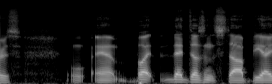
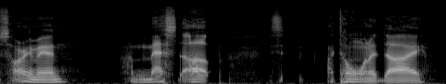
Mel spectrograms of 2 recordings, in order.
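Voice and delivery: put-on crying voice. Retelling words to his dad in the emergency room, imitating own past crying. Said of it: "crying, being like".

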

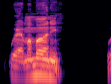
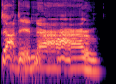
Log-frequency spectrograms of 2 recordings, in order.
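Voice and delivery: put-on screaming voice, pitched higher; 7 semitones higher than usual. Recapping a story where Harry's father falls, retelling Harry's scream. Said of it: "Harry's just screaming like".

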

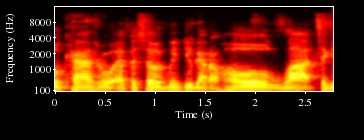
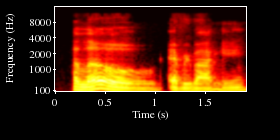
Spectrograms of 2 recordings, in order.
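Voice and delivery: smooth late-night radio DJ voice; 2 semitones lower than usual. Greeting everybody at the start, in a quiet storm radio voice. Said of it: "doing this all quiet storm voice".

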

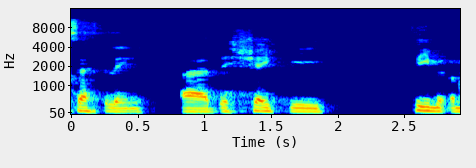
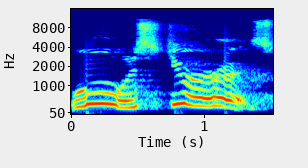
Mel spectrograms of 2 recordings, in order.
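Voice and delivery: mock Scottish accent, much higher, louder; 7 dB louder than usual. Retelling how others on an advert shoot teased a Scottish teammate: fake Scottish accent. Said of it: "they're all doing their Scottish impression".

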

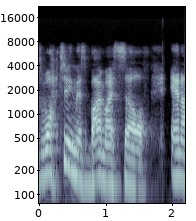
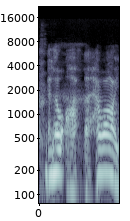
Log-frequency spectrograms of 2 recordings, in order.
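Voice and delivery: put-on British accent. Complaining about an accent in James Wan's movie, doing Amber Heard's fake British accent. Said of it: "You are not British".

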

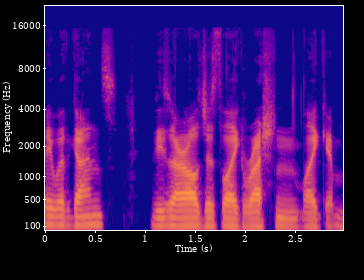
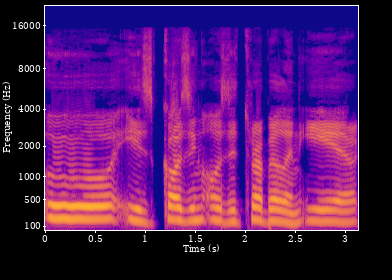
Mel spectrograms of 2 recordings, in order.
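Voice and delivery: put-on French accent with drawn-out ooh; 8 semitones higher, 6 dB louder than usual. Retelling what a woman said coming in the door, imitated French accent. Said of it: "she has a French accent".

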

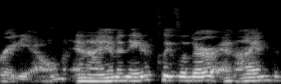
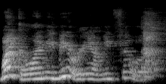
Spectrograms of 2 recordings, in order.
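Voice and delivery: play-acted cross, mad voice, pitched up; 6 semitones higher than usual. Explaining a mother's habit of mixing up names when mad; imitating an angry mother. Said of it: "my mother used to do it when she was mad".

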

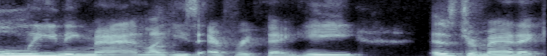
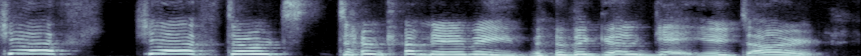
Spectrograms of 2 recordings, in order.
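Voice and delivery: yell pitched way up high; 14 semitones higher than usual. Retelling a film scene where a character warns someone off: imitating someone yelling. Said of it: "she just starts yelling".

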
